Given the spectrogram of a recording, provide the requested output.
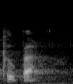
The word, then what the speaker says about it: Cowper: It's spelt C-O-W-P-E-R, Cowper, but it's pronounced Cooper.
